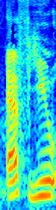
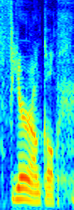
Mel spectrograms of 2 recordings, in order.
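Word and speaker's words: furuncle: week is your uncle no no it is f-u-r-u-n-c-l-e uncle that's not pure uncle that's fine it's pronoun it is i checked it's pronounced fear uncle i thought it was pert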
